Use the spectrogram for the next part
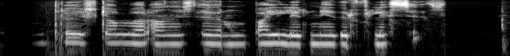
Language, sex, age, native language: Icelandic, female, 13, Icelandic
